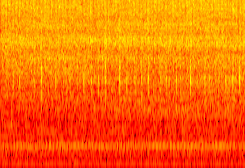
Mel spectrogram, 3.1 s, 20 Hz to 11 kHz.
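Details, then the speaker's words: Toyota RAV4 idling after sitting a month: quick, steady metallic tapping that sounds exactly like piston slap, actually a failed cheap belt tensioner. "don't know if you can hear that but i mean it sounds like a toasted motor exactly like piston slap"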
